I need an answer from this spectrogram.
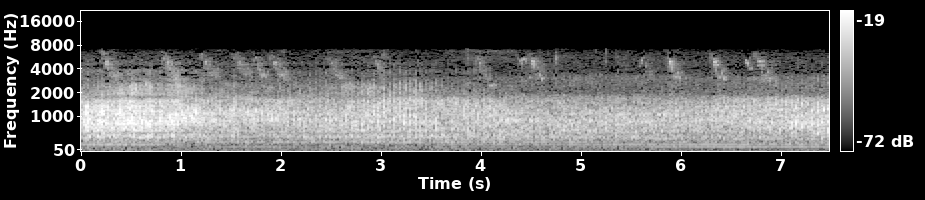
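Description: Faint bird chirping: many short, quick high calls scattered throughout, over a faint steady low hum.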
